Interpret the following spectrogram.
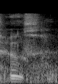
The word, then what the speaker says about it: Howth: The suburbs of, it's Howth, not Howth. I think it's pronounced Howth.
